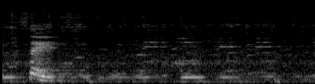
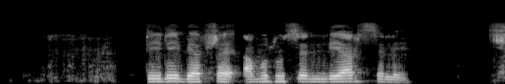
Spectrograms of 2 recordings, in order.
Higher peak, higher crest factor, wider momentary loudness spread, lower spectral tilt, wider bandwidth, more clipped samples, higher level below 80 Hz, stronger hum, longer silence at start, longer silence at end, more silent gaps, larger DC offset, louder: second, -10 dBFS vs -2 dBFS; about the same, 22 dB vs 18 dB; first, 21 LU vs 11 LU; second, -5 dB/octave vs -6.5 dB/octave; first, 15.5 kHz vs 7.2 kHz; neither; second, -74 dBFS vs -60 dBFS; neither; second, 0.05 s vs 0.95 s; about the same, 0 s vs 0 s; neither; neither; second, -30 LUFS vs -17 LUFS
